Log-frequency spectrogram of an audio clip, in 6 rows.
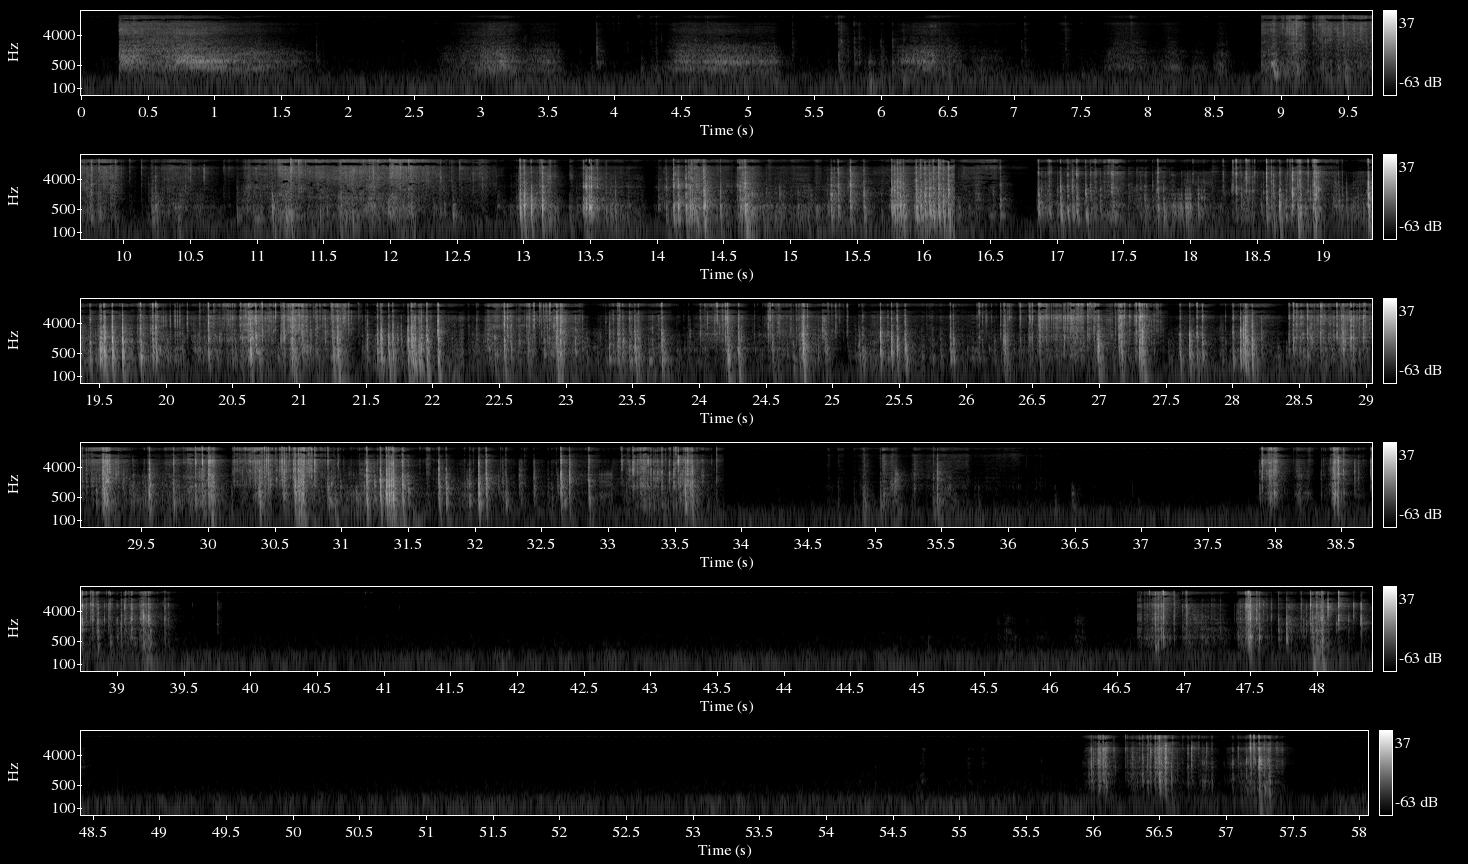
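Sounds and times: packaging rustling and tearing: 8.9 - 33.9, 37.9 - 39.4, 46.7 - 48.4, 56.0 - 57.4.

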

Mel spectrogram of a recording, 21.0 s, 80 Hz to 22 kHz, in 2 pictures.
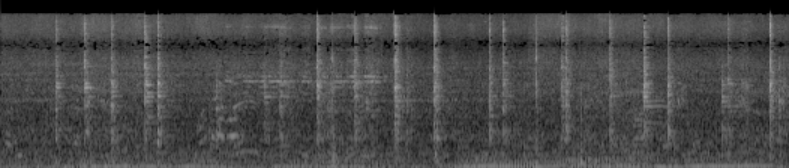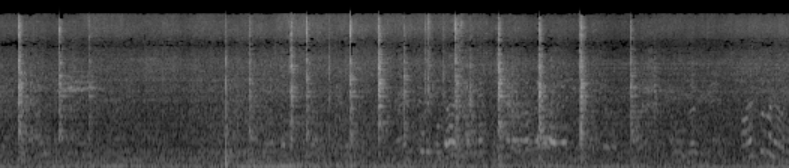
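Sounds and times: chicken sizzling: 0.0 - 21.0
metal spatulas clacking on griddle: 0.6 - 12.1, 13.4 - 19.4.

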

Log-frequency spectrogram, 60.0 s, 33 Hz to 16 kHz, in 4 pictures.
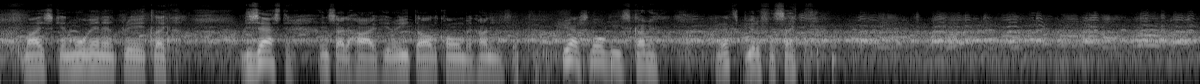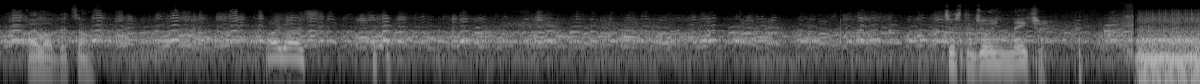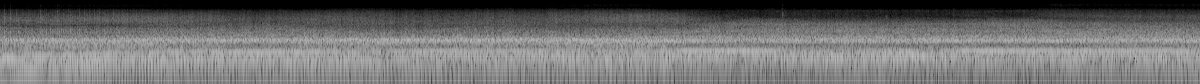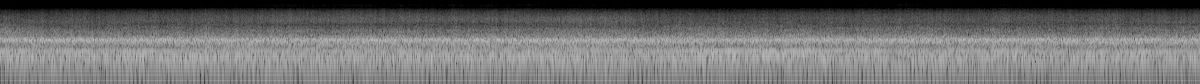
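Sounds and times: tractor engine running: 0.0 - 11.0, 28.0 - 60.0.

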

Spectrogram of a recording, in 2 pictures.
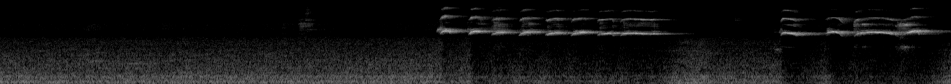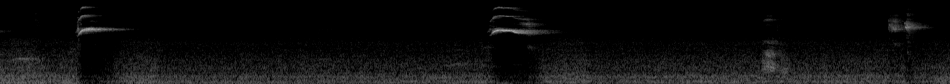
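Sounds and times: parrot whistling: 4.4 - 6.9, 7.7 - 9.5, 10.2 - 10.8, 14.4 - 15.1.

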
